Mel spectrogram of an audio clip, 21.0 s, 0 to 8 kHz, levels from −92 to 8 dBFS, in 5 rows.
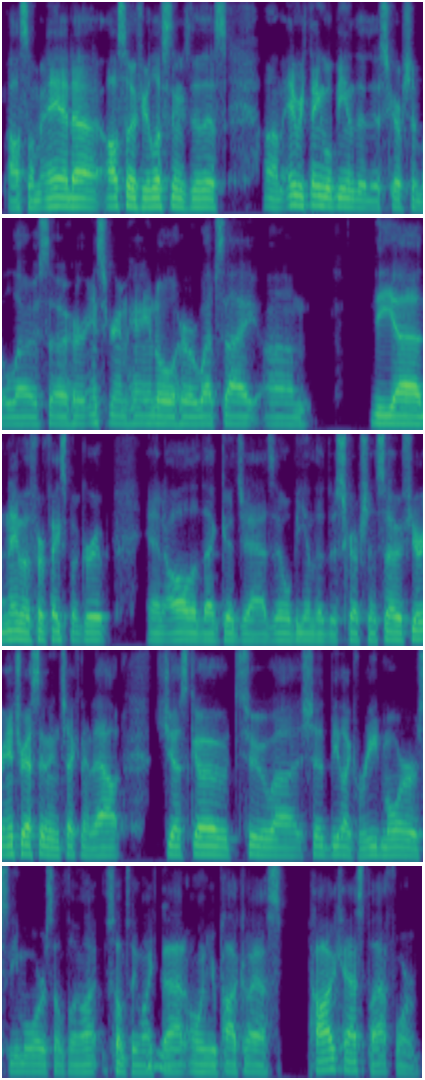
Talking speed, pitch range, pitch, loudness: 215 wpm, 105-120 Hz, 110 Hz, -25 LUFS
